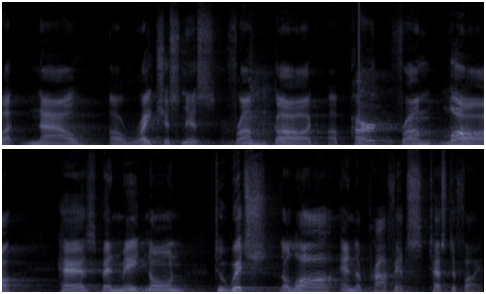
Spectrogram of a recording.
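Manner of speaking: slow, loud, high-pitched reading stressing every word. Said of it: "I'm going to try to read it slowly".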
